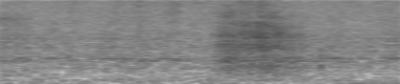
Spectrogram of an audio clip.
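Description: A person's soft breath, one exhale swelling about a second in, over a low steady room rumble.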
